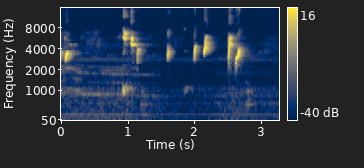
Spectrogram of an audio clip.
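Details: Goldfinch batbata to prompt singing: scattered bright twitters and squeaky notes, several in quick succession toward the end.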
